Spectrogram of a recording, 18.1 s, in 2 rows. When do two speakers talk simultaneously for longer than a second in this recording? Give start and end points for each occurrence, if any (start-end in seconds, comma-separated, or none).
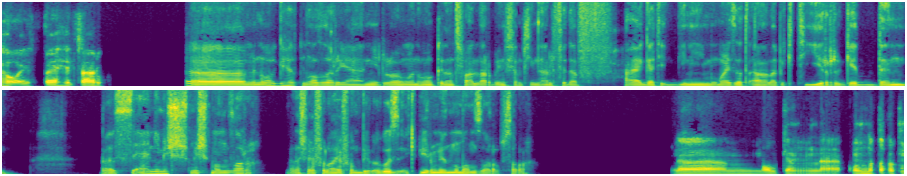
none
